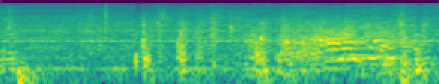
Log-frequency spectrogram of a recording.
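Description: Cloth rustling and scraping right against the microphone as a knit blanket is handled over it, over the steady drone of an airliner cabin.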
